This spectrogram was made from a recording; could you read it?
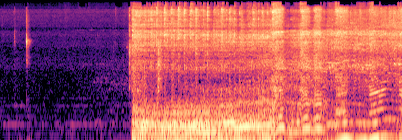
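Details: Two-stroke brush cutter that wouldn't start after sitting, after replacing perished fuel pipes, fuel filter and primer pump: quiet, then it catches and buzzes at a high, fairly even pitch with slight flutter; runs normally.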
